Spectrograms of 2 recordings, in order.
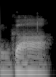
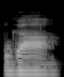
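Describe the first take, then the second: First: The first consonant is voiced, with vibration. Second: The first consonant is voiced, with vibration.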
